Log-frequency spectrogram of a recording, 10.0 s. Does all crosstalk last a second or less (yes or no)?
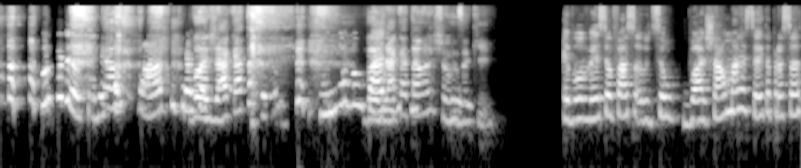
no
